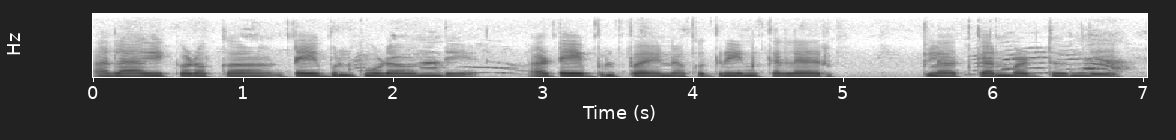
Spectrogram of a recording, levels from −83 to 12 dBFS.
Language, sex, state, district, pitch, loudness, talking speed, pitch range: Telugu, female, Telangana, Mahabubabad, 180 Hz, -16 LUFS, 110 wpm, 180-185 Hz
